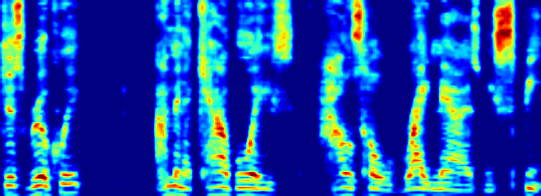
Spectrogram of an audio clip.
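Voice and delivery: hushed voice, speaking in a near-whisper. Speaking from a cowboys household with her diehard-fan sister nearby: half-whispering. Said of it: "why I'm kind of whispering right now".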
